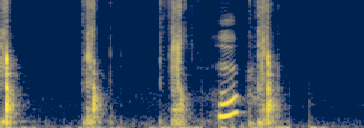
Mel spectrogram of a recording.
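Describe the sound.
Kitchen knife chopping: a few sharp, evenly spaced chops on a board, separated by brief quiet gaps. A short voiced sound falls between the chops, and the whole passage is fairly faint.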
